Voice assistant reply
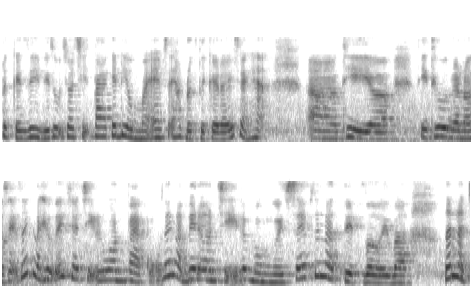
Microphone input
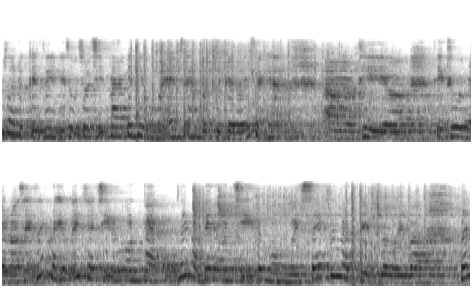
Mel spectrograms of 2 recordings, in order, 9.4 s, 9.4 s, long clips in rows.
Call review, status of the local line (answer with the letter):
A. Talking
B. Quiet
B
